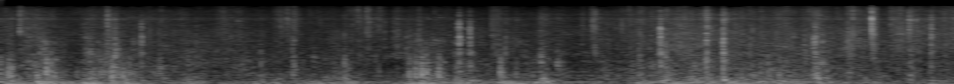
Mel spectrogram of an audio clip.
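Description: A plastic sit-on-top kayak hull being dragged over dirt, grass and brush: a low scraping rumble with irregular knocks and crackles throughout.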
